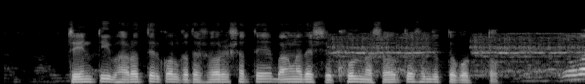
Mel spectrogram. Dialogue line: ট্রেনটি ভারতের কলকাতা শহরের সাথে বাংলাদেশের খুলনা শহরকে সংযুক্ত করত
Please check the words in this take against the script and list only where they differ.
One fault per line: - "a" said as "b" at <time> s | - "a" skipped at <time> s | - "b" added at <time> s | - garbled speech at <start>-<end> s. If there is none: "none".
none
